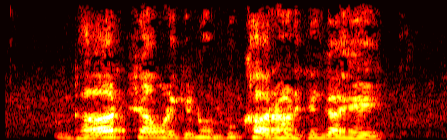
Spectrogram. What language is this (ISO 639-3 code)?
skr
